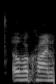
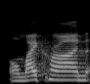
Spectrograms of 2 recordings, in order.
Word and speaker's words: omicron: started on that um omicron can be pronounced any number of different ways i think people have been worried about am i saying it right you could say omicron omicron oh micron all of them are fine um with respect to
